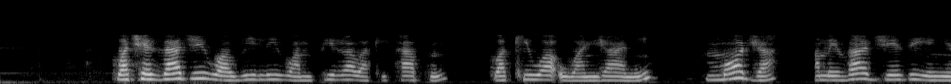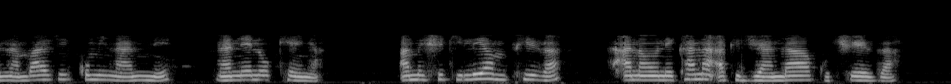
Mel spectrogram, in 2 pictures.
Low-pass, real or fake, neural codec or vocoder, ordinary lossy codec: 7.2 kHz; fake; codec, 16 kHz in and 24 kHz out, 1 kbps, XY-Tokenizer; AAC, 16 kbps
